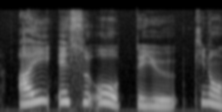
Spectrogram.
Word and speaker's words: ISO: いうことですね世界的には ISO ですね磯と読むのは 2 本だけのようですふーんはいじゃあ分かりました ISO と呼びましょうで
